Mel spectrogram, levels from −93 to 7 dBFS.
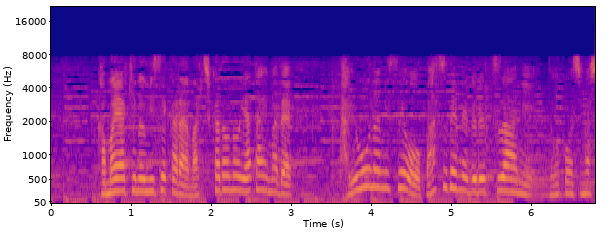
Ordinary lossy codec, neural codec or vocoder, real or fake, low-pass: none; none; real; none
